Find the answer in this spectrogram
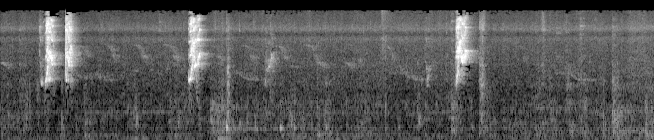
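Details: Green and blue lovebirds readying for egg laying give loud, shrill chirps on a morning. A quick double note opens, then single sharp calls follow, with quieter twitters and light tapping between them.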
